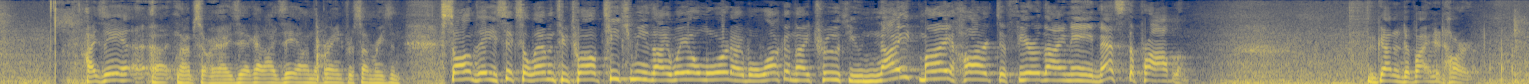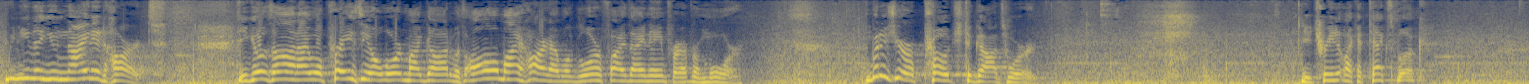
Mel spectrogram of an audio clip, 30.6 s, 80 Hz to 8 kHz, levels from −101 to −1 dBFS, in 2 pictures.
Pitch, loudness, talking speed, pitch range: 220 Hz, -16 LUFS, 165 wpm, 175-245 Hz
